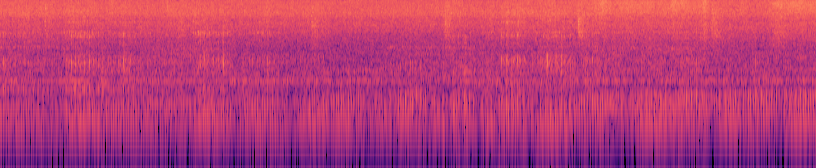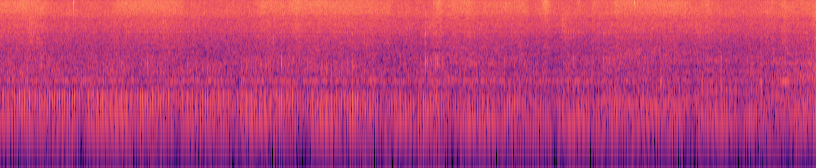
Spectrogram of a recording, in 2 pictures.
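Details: Steady, even purring from Ragdoll kittens born and raised in a home cattery in central Kansas, a continuous low throbbing rumble with light scratchy handling noises on top.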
